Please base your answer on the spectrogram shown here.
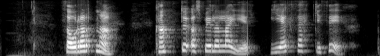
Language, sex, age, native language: Icelandic, female, 30-39, Icelandic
